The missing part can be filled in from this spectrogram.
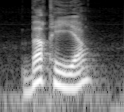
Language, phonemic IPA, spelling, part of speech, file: Arabic, /ba.qi.ja/, بقي, verb, Ar-بقي.ogg
- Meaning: 1. to last, to endure 2. to stay, to remain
